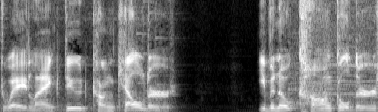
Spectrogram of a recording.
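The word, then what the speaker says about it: Conkeldurr: but I I'll at least acknowledge that I'm pronouncing it incorrectly. Kungelder is apparently the correct way. Lank, dude. Concelder.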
